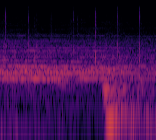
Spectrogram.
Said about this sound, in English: All right, I want you to scream as loud as you can.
